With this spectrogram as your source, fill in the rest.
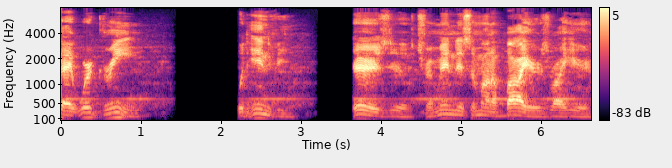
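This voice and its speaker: A man's very deep, low voice at a very slow pace, long, frequent pauses and audible room echo. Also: ordinary pitch variation. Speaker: crypto trading youtuber. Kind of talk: market analysis screen-share commentary. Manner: casual, filler-heavy.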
